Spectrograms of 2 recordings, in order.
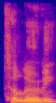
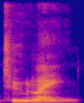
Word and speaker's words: Tulane: Talani. Okay. Versus No, bro. Tulane. Tulane. Okay. Well, it's kind of self-explanatory right there. Tulane, like you say to it. I got you. Tulane versus Oklahoma 15.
